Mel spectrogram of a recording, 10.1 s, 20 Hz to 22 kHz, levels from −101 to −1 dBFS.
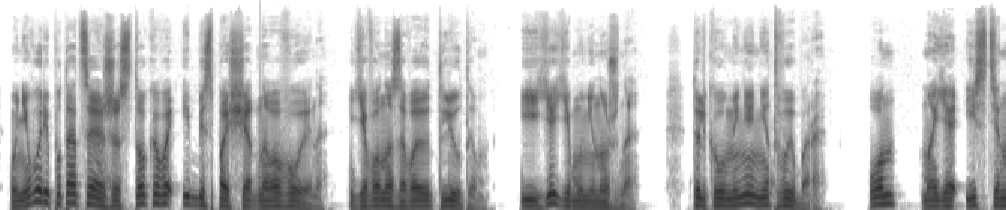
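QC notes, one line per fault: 2.60 s, block of digital silence: about 3 ms of the signal drops to silence and returns with no fade, so the hard edges are heard as a single tick. This fits a 128-sample output buffer not filled in time. The waveform shows a flat line, the spectrogram a thin broadband vertical stripe.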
